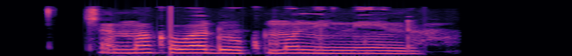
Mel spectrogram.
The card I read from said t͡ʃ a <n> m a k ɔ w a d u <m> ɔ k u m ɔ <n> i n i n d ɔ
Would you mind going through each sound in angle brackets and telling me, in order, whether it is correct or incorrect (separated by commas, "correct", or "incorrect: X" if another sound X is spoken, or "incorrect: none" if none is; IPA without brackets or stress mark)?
correct, incorrect: none, correct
